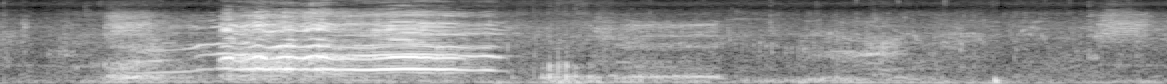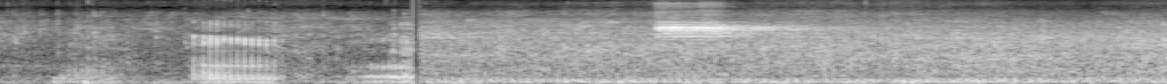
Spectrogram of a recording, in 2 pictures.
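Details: Pig grazing in the mud of a village; a loud, tonal, wavering squeal lasting about a second opens the recording, followed by scattered soft grunts and snuffles against a rustling background.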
